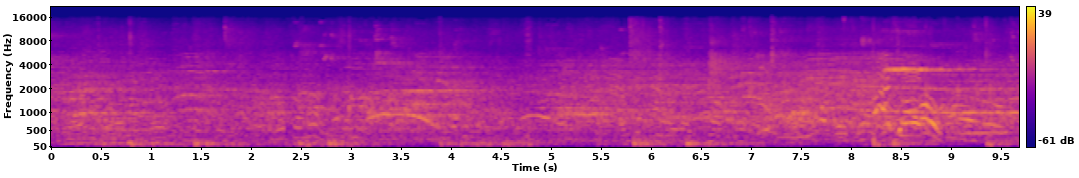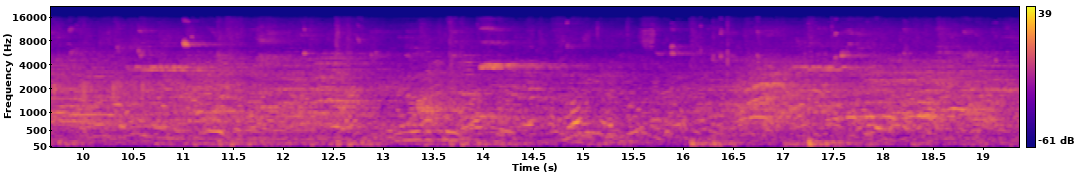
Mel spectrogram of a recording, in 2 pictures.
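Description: Young women call out and chatter in a large echoing hall.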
